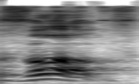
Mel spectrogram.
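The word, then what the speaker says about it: ו: Now, there is a vav. The vav we pronounce va, and so we pronounce this also va as well.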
